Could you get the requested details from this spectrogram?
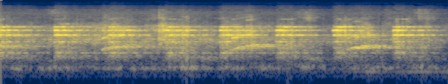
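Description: A small dog gives a rapid run of about seven harsh, honking coughs: the goose-honk cough of tracheal collapse.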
